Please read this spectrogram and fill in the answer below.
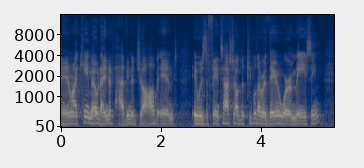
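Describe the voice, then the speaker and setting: A man with a Canadian accent talks at a very fast pace in an animated tone, his medium pitch showing ordinary variation, on a very clean recording with a silent background. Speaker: small business owner. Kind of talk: interview. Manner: loud.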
